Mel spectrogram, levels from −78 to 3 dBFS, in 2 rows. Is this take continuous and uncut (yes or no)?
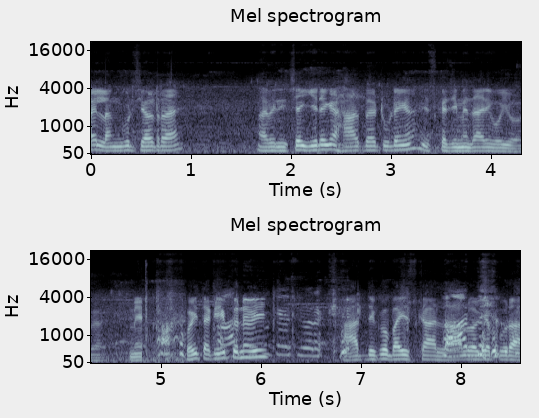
no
